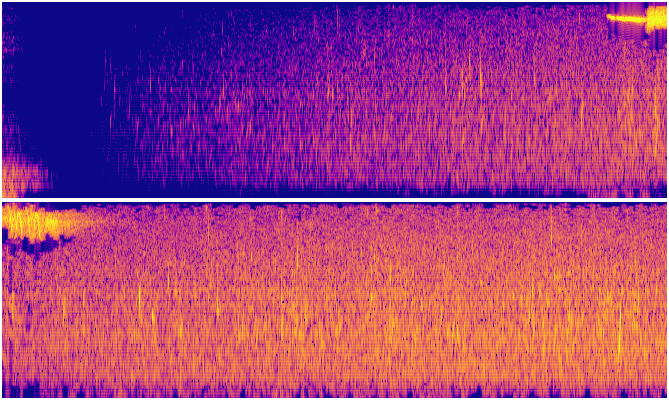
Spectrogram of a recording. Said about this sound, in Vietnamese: Trong khu rừng nọ, cây cối xanh tươi, suối reo róc rách, có rất nhiều loài thú cùng sinh sống.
